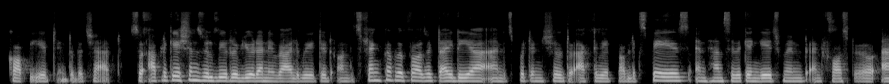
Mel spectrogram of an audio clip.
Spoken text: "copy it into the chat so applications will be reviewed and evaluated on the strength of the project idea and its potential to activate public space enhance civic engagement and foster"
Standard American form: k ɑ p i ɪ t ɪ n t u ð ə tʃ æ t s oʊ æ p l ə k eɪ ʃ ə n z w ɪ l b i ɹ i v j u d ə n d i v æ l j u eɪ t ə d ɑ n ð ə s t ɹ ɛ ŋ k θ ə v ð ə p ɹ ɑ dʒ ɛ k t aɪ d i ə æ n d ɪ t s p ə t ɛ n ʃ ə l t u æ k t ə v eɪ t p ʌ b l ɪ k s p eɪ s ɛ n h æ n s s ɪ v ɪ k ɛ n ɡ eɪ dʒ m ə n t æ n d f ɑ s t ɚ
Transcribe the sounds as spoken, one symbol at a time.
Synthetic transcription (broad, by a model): k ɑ p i ɪ t ɪ n t u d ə tʃ æ t s oʊ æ p l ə k eɪ ʃ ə n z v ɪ l b i ɹ i v j u d ə n d i v æ l j u eɪ t ə d ɑ n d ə s t ɹ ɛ ŋ k t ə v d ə p ɹ ɑ dʒ ɛ k t aɪ d i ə æ n d ɪ t s p ə t ɛ n ʃ ə l t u æ k t ə v eɪ t p ʌ b l ɪ k s p eɪ s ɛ n h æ n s s ɪ v ɪ k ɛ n ɡ eɪ dʒ m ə n t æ n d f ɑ s t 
